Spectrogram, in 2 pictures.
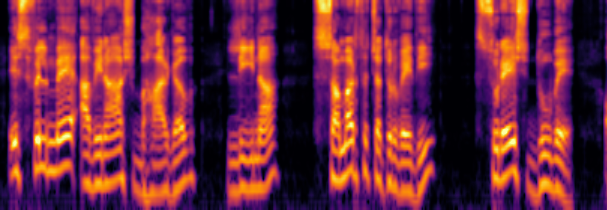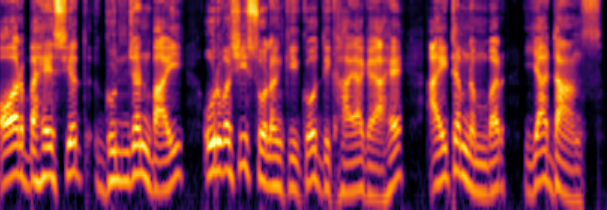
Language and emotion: Urdu, neutral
